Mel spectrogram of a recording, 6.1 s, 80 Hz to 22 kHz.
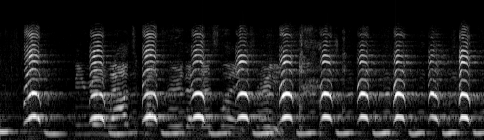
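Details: Captive pair of siamangs showing off at Dubbo zoo: evenly spaced, ringing arched barks about every 0.6 seconds alternate with short low hooting tones in a regular rhythm.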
